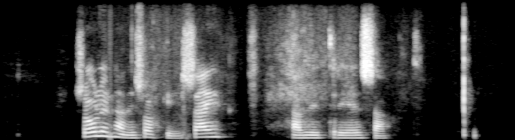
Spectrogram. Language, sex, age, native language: Icelandic, other, 50-59, Icelandic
